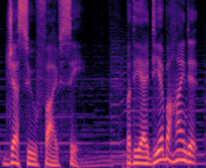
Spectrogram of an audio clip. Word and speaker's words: JESU5C: It's pronounced Jessu 5C, but the idea behind it is actually incredibly simple and pretty powerful.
